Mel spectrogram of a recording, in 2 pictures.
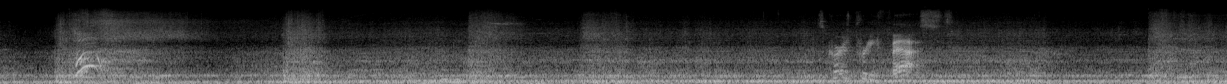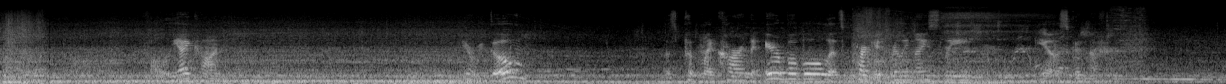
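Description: A vehicle engine rumbles steadily as it drives.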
